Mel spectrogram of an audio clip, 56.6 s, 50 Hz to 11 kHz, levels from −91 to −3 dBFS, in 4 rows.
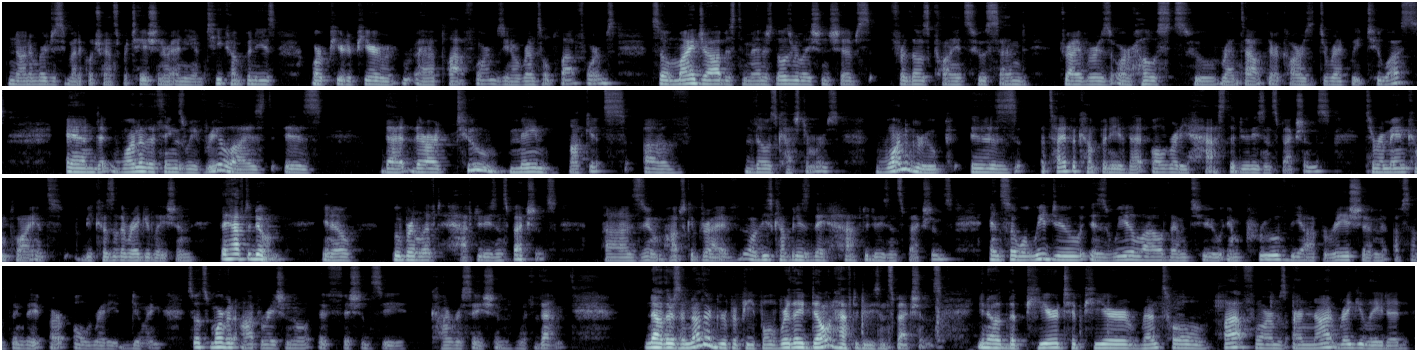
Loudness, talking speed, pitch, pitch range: -35 LUFS, 170 wpm, 140 Hz, 130-160 Hz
